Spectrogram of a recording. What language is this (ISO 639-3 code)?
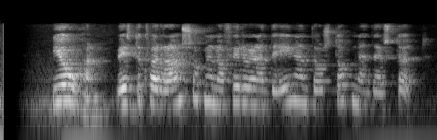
isl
